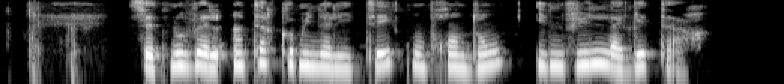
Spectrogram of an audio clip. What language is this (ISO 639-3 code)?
fra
